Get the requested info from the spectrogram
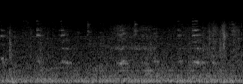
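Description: Truck engine running steadily, heard from inside the cab as a low even rumble, with a few faint light ticks.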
